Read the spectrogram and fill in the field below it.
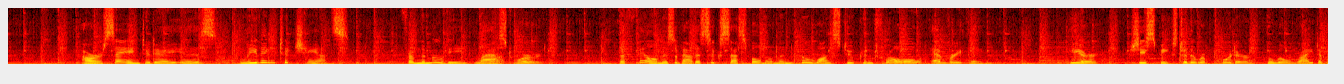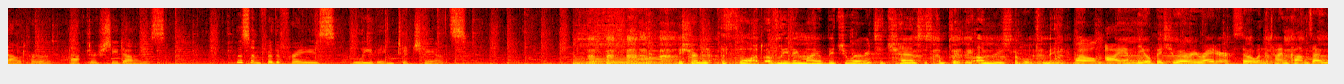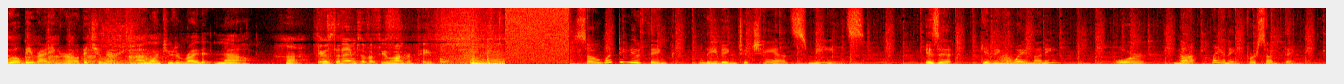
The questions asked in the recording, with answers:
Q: So what do you think leaving to chance means?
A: Leaving to chance means not planning for something.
